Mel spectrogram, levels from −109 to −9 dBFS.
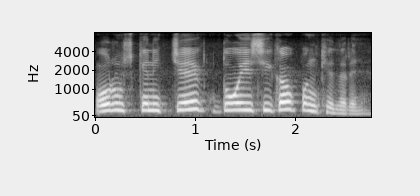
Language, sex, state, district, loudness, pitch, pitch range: Hindi, male, Uttar Pradesh, Shamli, -16 LUFS, 245 Hz, 210-255 Hz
